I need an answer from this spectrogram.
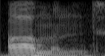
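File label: "almond", New Zealand, male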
